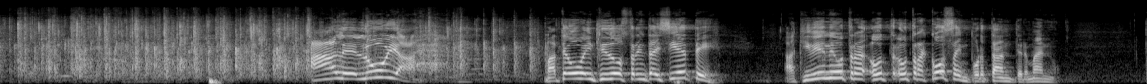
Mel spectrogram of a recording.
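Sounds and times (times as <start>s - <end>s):
audience applauding loudly: 0.0s - 6.4s
speech: 3.1s - 4.4s, 5.5s - 7.3s, 7.9s - 10.6s.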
